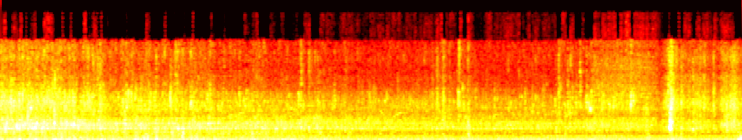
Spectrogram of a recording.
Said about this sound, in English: you pour it into the sprinkling can easier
